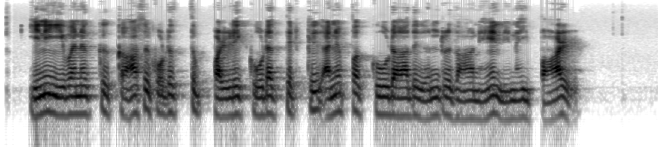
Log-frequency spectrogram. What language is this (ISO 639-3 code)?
tam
